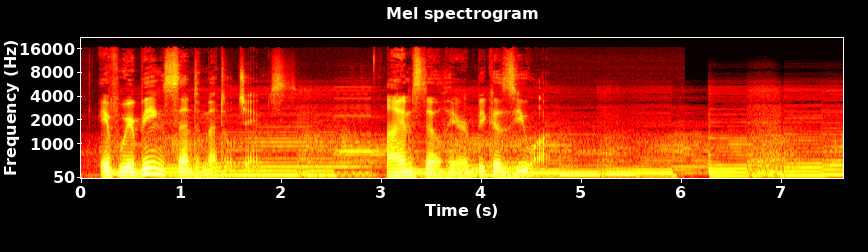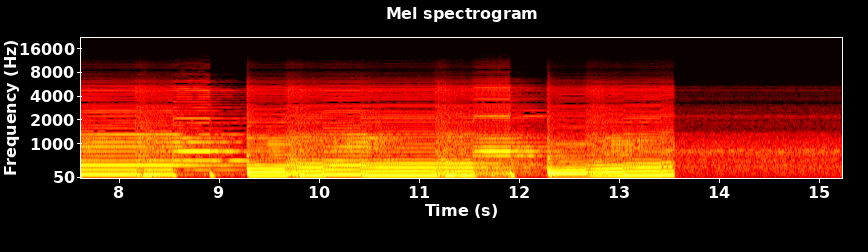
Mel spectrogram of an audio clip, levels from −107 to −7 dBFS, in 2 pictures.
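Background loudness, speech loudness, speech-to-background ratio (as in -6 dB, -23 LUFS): -29.5 LUFS, -20.0 LUFS, 9.5 dB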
